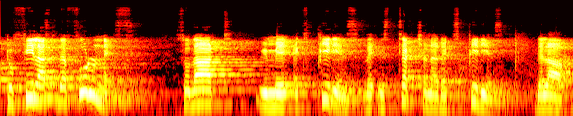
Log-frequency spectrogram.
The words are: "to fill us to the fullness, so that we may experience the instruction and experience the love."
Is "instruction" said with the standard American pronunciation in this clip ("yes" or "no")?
no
